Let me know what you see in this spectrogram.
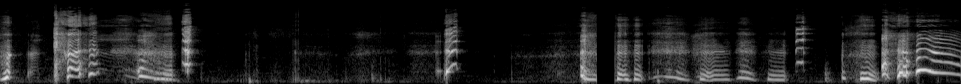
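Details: Repeated high, squeaky hiccups breaking into bursts of laughter, with a burp: hiccups.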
